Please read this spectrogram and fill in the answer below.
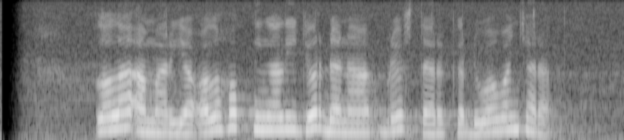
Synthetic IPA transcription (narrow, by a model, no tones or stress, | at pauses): lɔlaʔamaɾiaʔɔlɔɦɔk̚niŋalid͡ʒɔrdanabɾɛst̪ərkɨrduawaɲt͡ʃaɾa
